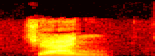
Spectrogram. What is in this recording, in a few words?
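"чань", Komi, female; kpv audio dict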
